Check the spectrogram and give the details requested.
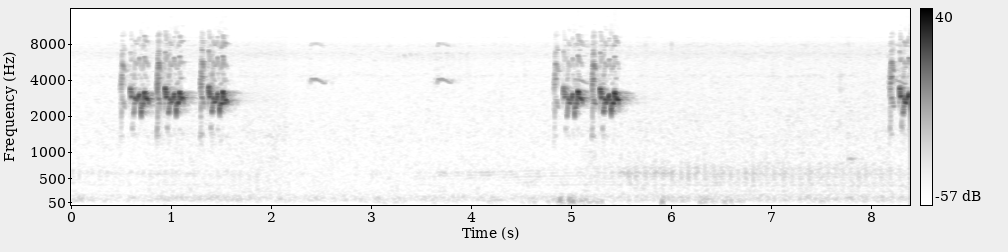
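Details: Lively calls from a sooty-headed bulbul, used to attract wild birds: a quick run of three bubbly slurred notes, a pause, then two more, with a low hum in the background and a third phrase starting at the end.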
